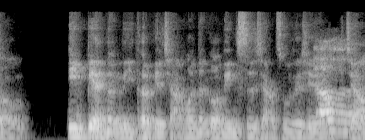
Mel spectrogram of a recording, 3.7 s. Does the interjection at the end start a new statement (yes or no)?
yes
